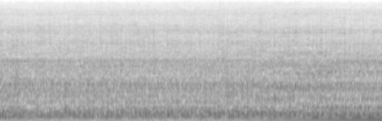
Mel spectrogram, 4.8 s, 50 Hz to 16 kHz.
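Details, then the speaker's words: GE Potscrubber 970 dishwasher on a wattmeter, filled with cold water, drawing about 752 W with the heating coil on, draining: steady even motor hum with low drone and water rush, no knocks or grinding; normal drain cycle. "yeah we're draining again and i don't see anything new that's good"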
